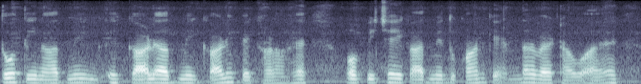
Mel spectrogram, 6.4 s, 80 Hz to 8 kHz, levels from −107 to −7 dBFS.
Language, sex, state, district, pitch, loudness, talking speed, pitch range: Hindi, male, Uttar Pradesh, Shamli, 135 Hz, -21 LUFS, 175 wpm, 125-140 Hz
